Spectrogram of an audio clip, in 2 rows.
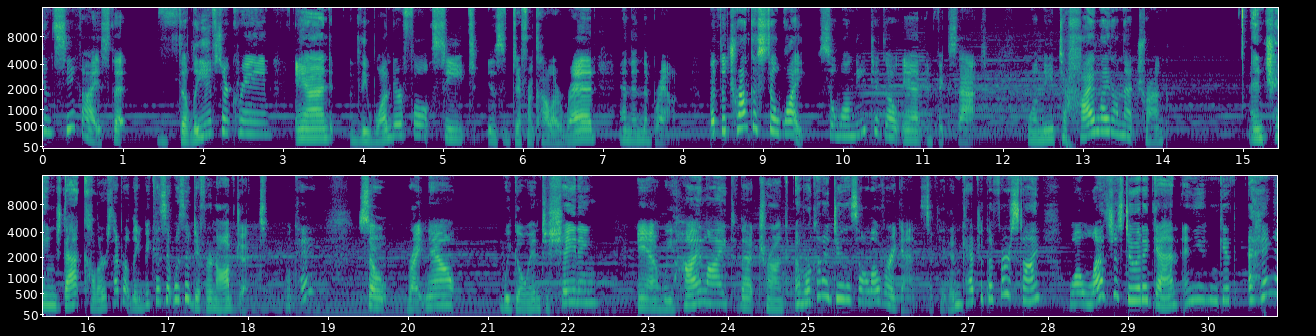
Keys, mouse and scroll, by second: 0.4 click, 0.8 middle click, 2.1 click, 4.3 click.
